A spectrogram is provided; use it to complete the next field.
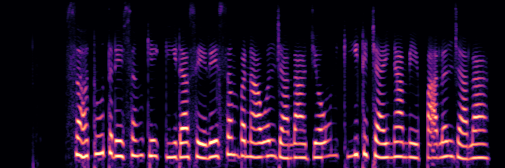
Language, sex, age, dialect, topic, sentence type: Bhojpuri, female, 18-24, Northern, agriculture, statement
